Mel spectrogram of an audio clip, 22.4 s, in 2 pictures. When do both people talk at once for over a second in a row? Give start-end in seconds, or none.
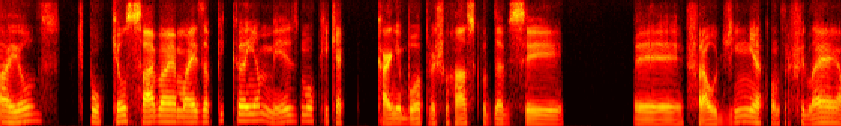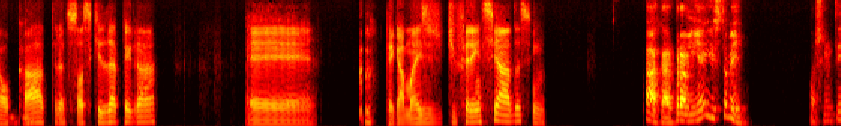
none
